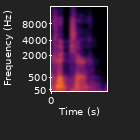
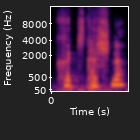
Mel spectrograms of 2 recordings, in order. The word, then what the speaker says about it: Kutcher: How do you say it? – Kutcher. – Kutcher. Kutcher. Kutcher. What did I say? – Kushner.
